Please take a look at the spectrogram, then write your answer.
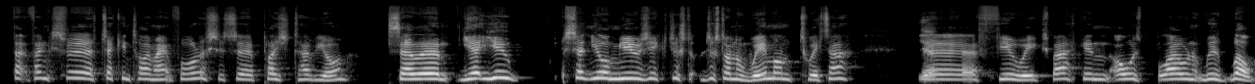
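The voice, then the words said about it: Birmingham accent. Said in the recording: “I'm just shy of Birmingham... Oh, I can hear the accent. All right. I hear it.”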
